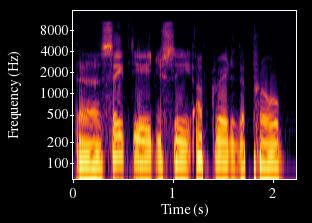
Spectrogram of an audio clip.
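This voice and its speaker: A man hosting a call-in radio show, talking casually and haltingly, rambling as he goes and reading out items. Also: lowish voice, steady tone, vocal fry, no room sound. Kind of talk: casual talk radio, reading news and chatting. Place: radio studio. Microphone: close studio microphone.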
